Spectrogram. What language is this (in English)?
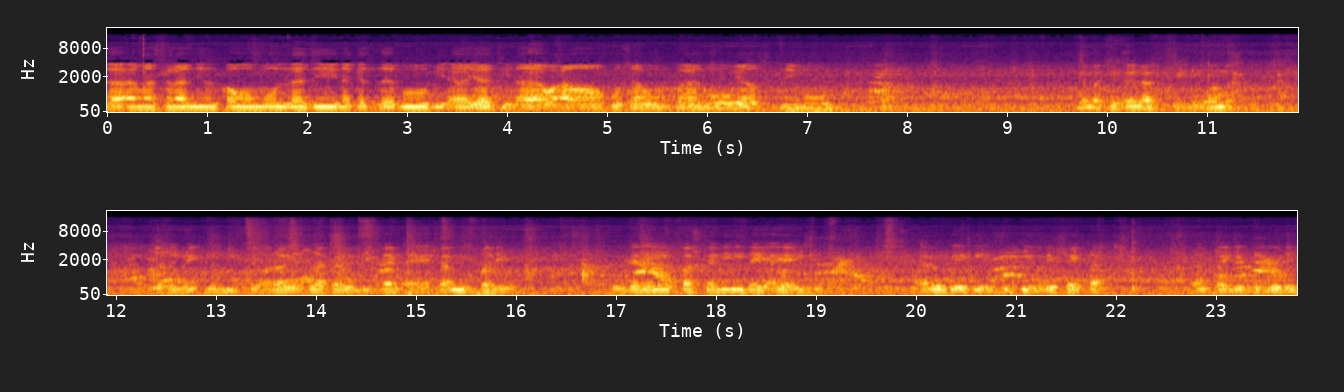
Malay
